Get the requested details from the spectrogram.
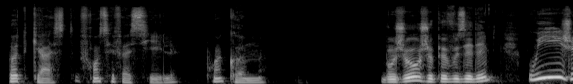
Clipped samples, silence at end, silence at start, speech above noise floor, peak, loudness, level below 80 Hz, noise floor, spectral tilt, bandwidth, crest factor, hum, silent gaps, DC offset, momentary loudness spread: under 0.1%; 0 s; 0.1 s; over 67 dB; -8 dBFS; -24 LUFS; -56 dBFS; under -90 dBFS; -5 dB/octave; 16.5 kHz; 16 dB; none; none; under 0.1%; 14 LU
